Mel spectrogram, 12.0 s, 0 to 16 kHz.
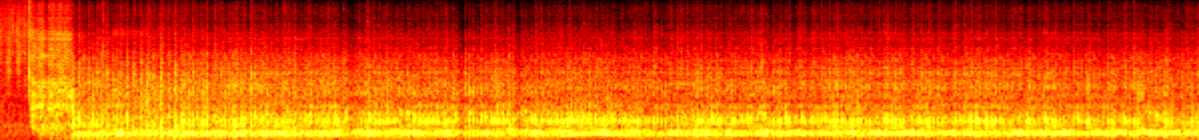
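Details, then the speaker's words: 1978 Evinrude 115 hp outboard revived: catches and runs with an uneven, wavering drone that surges and dips; running rough, timing suspected off, unconfirmed. "almost sounds like the timings off and so it runs but it's almost like it's fighting"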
